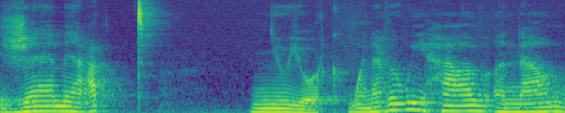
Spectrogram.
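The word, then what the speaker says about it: جامعة نيويورك: marbuta in an idafa, we're going to pronounce that ta marbuta as a ta, as a T sound on all the words except the final word of the idafa.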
